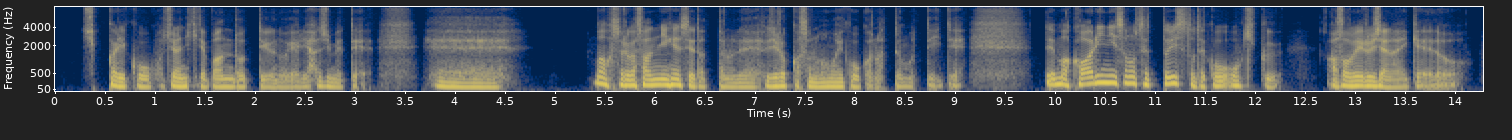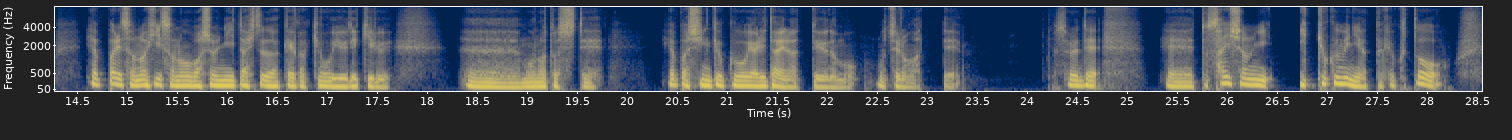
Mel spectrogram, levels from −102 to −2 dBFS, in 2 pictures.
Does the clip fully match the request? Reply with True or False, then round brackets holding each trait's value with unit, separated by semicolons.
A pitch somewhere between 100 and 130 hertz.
True (125 Hz)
